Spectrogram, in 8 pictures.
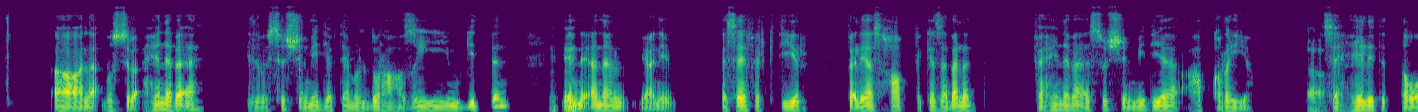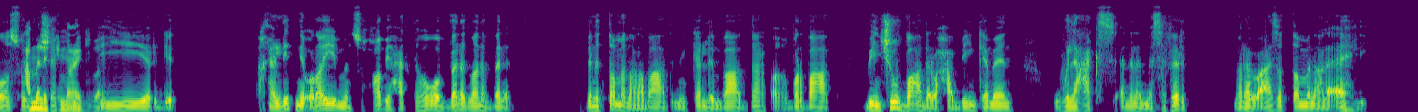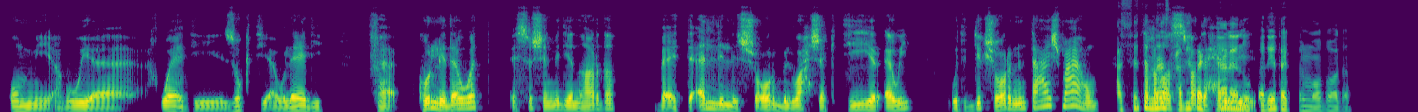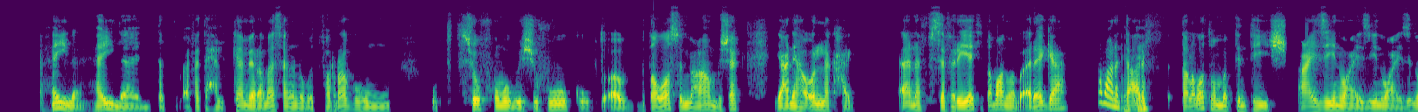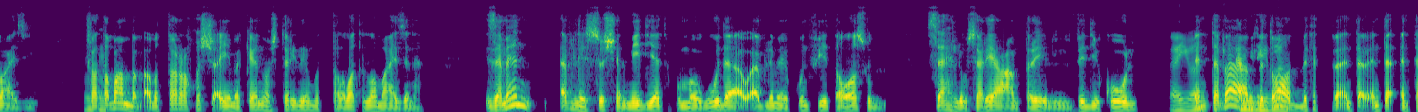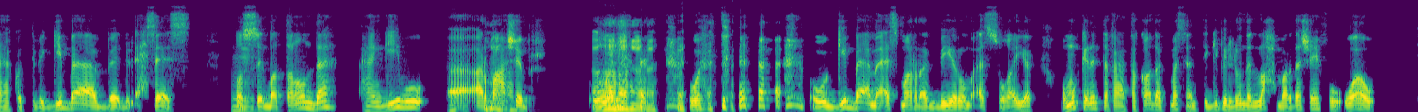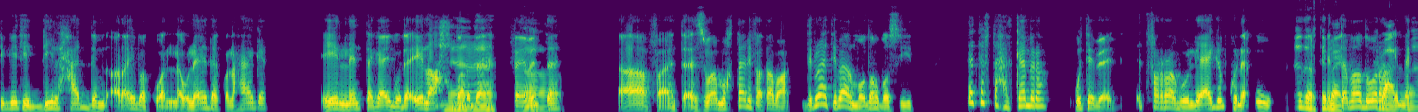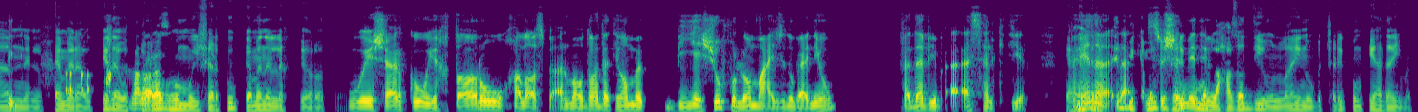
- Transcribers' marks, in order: tapping; in English: "السوشيال ميديا"; in English: "السوشيال ميديا"; in English: "السوشيال ميديا"; in English: "السوشيال ميديا"; in English: "الفيديو كول"; laughing while speaking: "آآ، آه. آه"; laugh; laughing while speaking: "وال وتجيب"; giggle; in English: "السوشيال ميديا"; in English: "online"
- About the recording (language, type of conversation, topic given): Arabic, podcast, إيه دور السوشيال ميديا في علاقاتك اليومية؟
